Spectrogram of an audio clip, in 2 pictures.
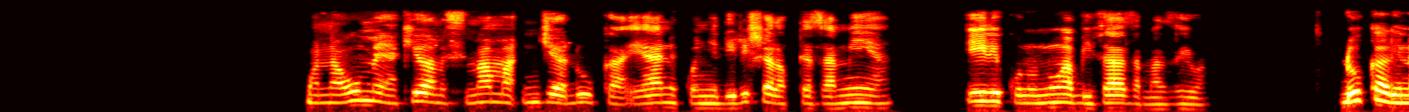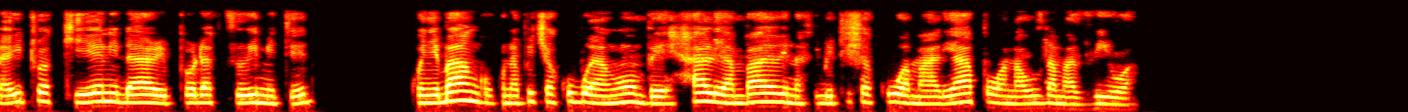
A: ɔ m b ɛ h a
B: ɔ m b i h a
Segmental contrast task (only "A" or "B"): A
